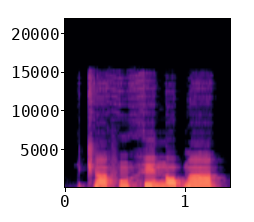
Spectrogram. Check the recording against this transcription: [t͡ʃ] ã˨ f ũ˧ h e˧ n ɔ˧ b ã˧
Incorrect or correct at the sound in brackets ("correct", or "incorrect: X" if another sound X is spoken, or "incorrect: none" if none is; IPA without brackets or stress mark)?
correct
